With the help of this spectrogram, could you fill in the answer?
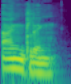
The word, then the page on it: angling: British English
